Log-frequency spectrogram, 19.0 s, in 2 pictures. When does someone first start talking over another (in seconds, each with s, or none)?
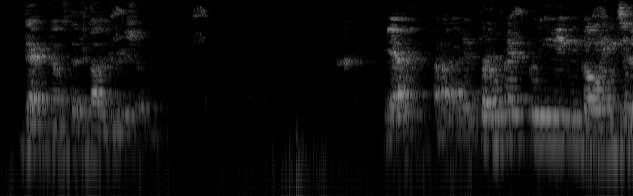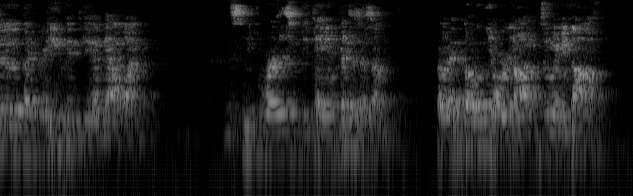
none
